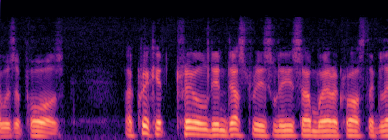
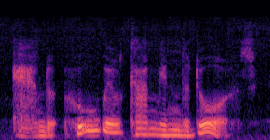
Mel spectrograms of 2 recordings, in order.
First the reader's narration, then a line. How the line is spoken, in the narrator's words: asked the doorkeeper in his mild voice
